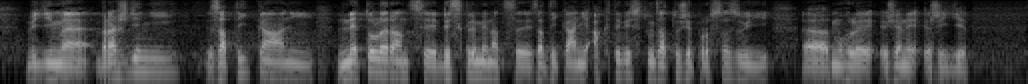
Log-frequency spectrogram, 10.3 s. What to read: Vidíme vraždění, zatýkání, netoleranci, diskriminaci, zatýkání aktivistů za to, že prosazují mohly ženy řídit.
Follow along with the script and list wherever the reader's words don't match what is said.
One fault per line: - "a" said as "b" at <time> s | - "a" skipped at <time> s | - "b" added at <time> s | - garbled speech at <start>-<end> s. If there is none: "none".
none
